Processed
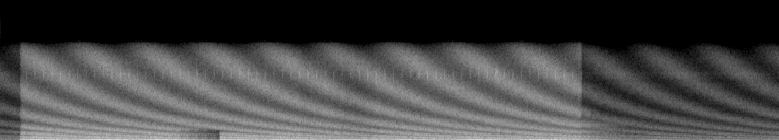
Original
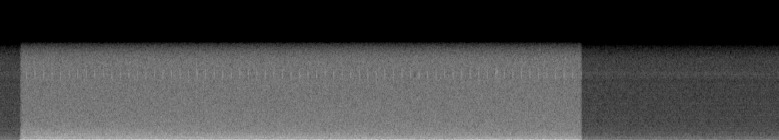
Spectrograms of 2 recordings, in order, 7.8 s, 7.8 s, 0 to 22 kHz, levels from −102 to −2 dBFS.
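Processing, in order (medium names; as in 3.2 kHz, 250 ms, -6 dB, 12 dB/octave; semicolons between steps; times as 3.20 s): drifting ripple filter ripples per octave 1.1, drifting -1.6 Hz, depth 21 dB; 1.79–2.20 s: steep high-pass 1.8 kHz 96 dB/octave; 2.96–3.75 s: compression 2:1, threshold -24 dBFS, peak gain reduction 6 dB; bucket-brigade echo 90 ms, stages 2048, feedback 53%, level -6 dB; trim -2 dB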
